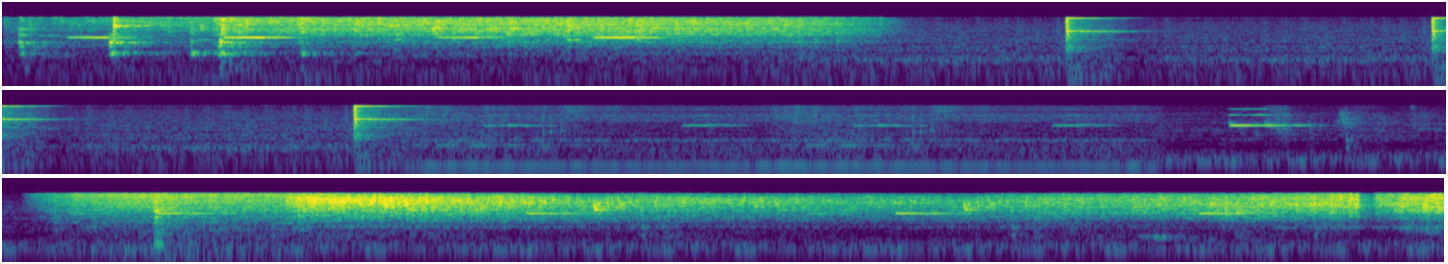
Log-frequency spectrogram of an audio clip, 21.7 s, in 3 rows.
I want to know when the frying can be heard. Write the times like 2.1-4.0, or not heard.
0.0-4.5, 14.6-21.6.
